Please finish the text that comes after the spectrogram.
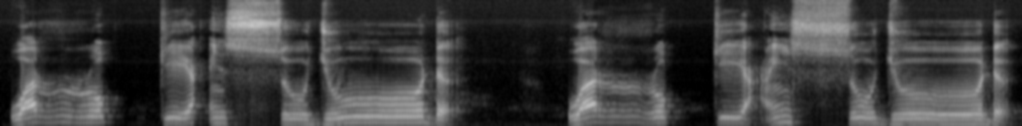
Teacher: Jadi huruf dal ini pantulannya lebih besar karena kita membacanya mewakaf ataupun berhenti di kalimat ini di huruf dal. Jadi pembacaannya yaitu hukum pembacaan dari qalqalah kubra yaitu pantulannya lebih besar.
